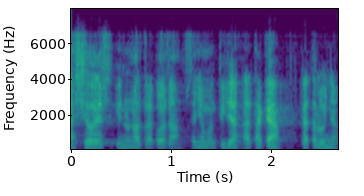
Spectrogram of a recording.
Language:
Catalan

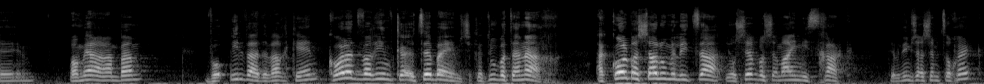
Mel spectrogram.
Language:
Hebrew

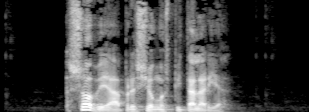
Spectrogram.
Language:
Galician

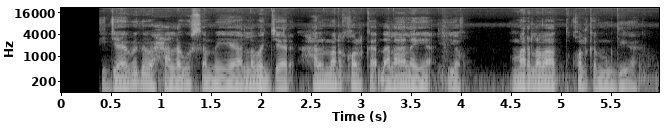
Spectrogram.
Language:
Somali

